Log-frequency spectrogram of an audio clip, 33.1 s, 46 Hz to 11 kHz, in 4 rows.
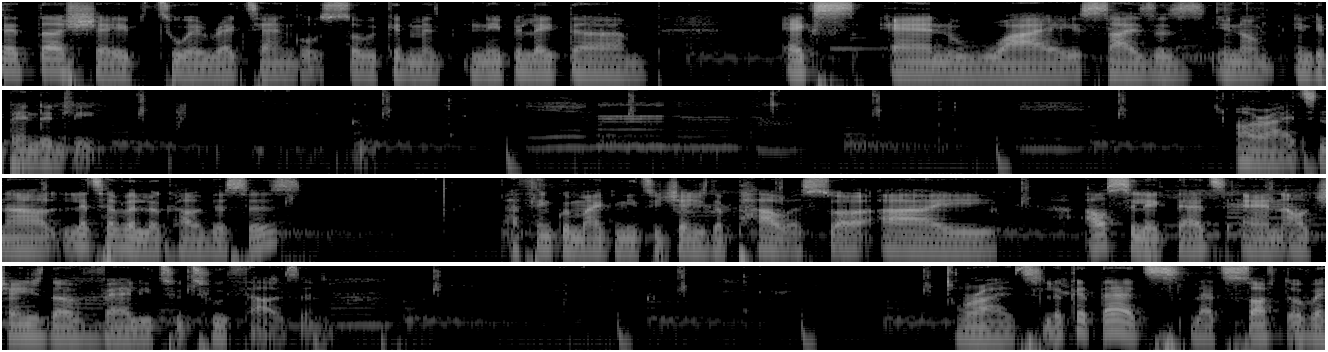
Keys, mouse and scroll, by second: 2.4 click, 6.2 click, 10.0 click, 13.2 middle click, 14.6 ctrl+middle click, 14.6 ctrl+scroll up 1, 15.5 middle click, 18.2 click, 22.0 click, 23.6 click.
